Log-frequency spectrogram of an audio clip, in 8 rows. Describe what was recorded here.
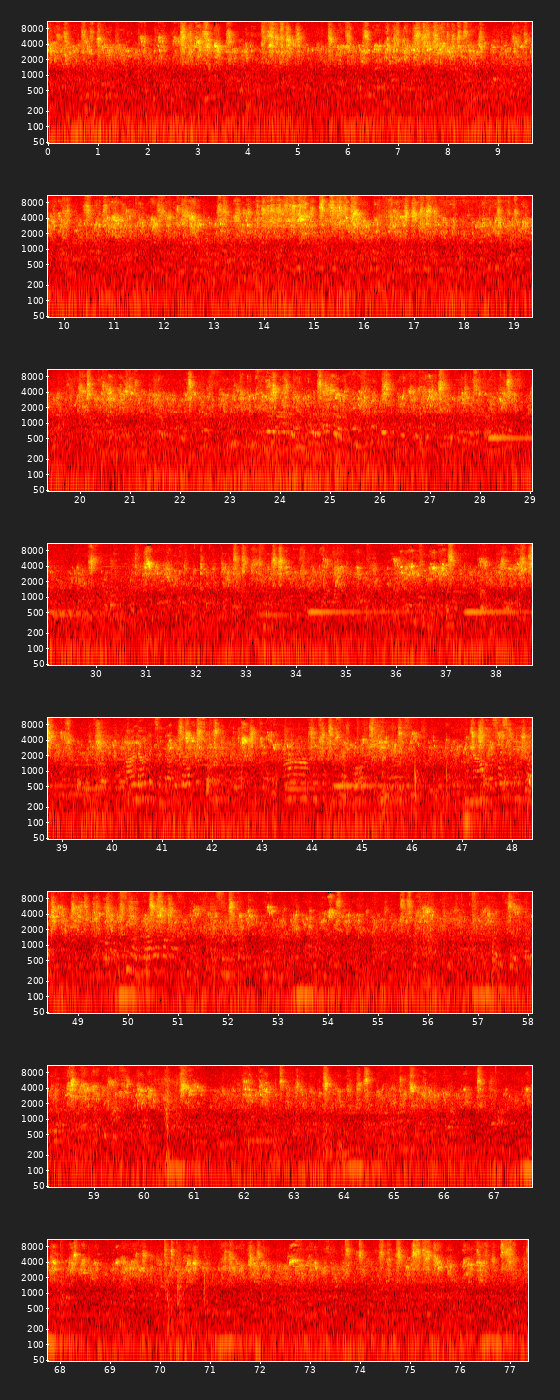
Travessa do Sequeiro 11, 2715-311 Lisbon, Portugal. [I used an MD recorder with binaural microphones Soundman OKM II AVPOP A3]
